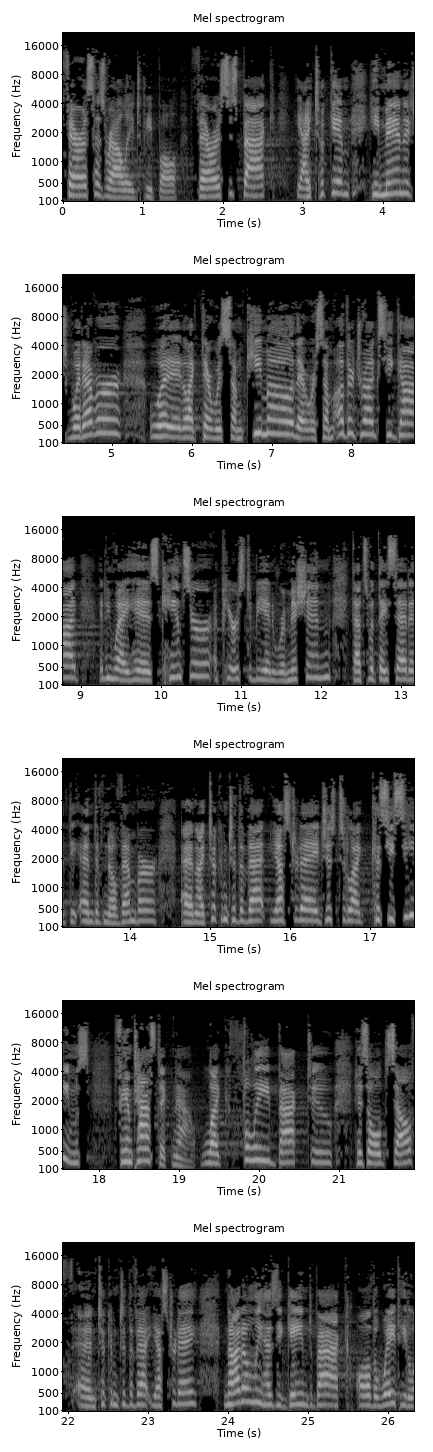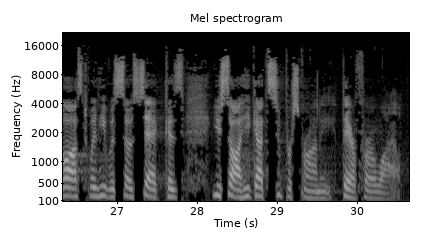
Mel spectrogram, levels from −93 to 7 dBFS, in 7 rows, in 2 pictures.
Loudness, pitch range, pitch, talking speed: -31 LUFS, 205-260 Hz, 235 Hz, 195 wpm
